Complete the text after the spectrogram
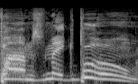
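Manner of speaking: very high, slow goblin squeal.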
